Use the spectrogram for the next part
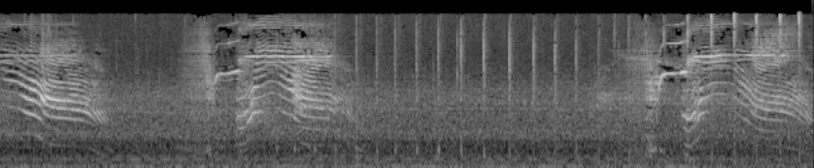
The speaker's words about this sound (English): Now, this is a family-specific call, and it's a biphonic call. Call meaning one animal is making a low frequency and a high frequency call at the same time.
